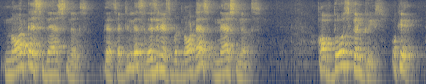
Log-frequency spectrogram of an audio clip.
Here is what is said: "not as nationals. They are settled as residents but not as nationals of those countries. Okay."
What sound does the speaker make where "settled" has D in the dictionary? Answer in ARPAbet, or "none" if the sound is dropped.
none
